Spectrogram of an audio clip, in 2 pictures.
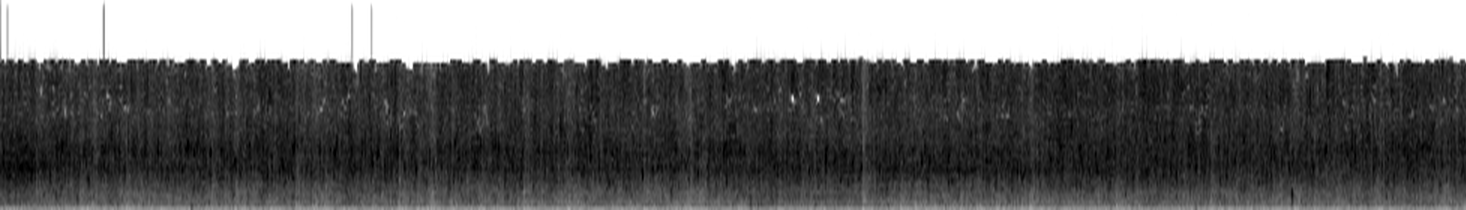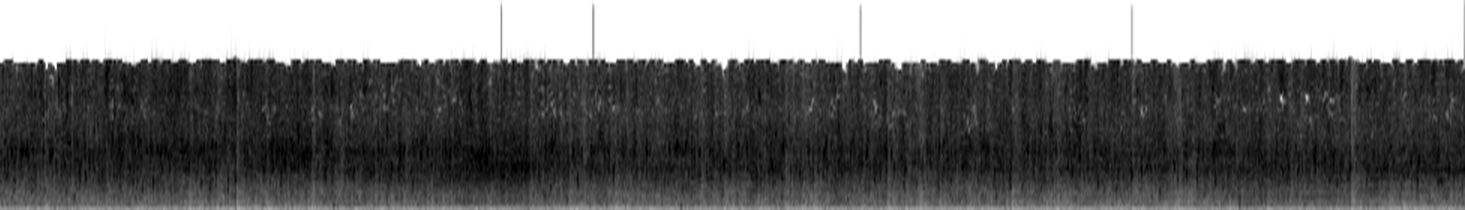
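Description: Onions and minced meat sizzling in hot oil in a non-stick frying pan, stirred with a wooden spatula: a steady frying hiss.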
